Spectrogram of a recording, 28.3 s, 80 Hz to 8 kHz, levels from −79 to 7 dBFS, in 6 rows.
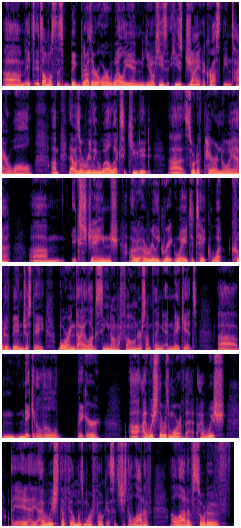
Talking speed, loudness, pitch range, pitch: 185 wpm, -20 LUFS, 95-110 Hz, 100 Hz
